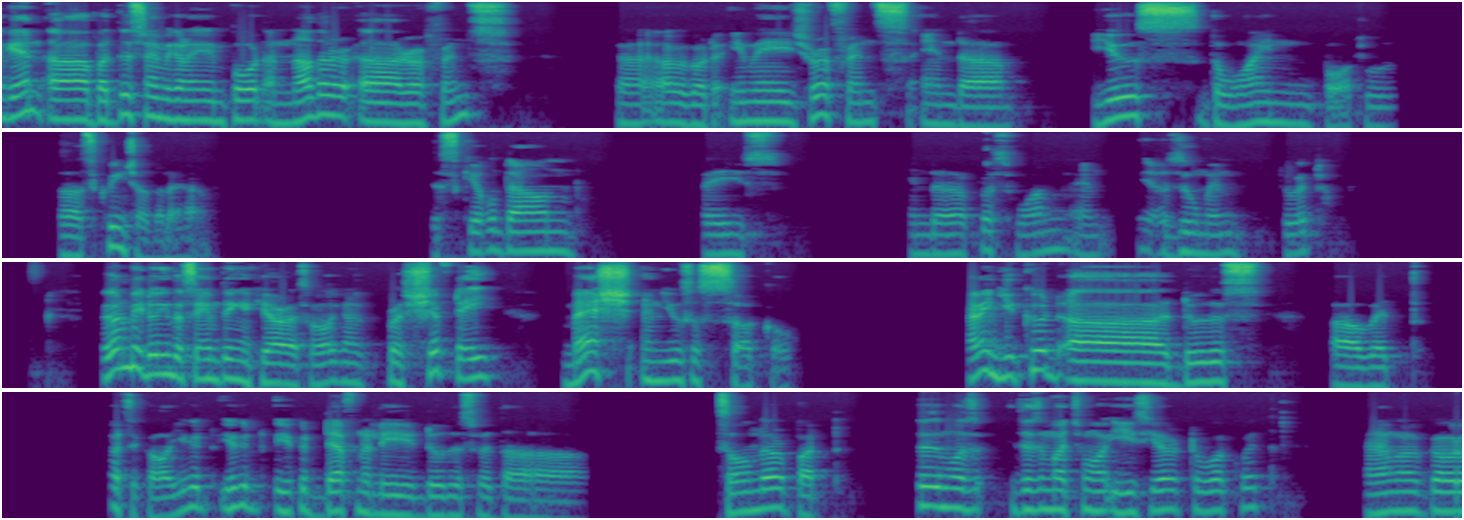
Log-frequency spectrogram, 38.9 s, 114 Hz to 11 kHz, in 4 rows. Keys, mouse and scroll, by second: 0.3 shift+middle click, 1.0 shift+a, 11.8 s, 12.7 g, 14.7 KP_1, 16.3 KP_1, 17.6 shift+middle drag, 18.5 shift+middle drag, 19.5 click, 21.7 shift+a, 25.5 s, 28.9 s, 30.5 click, 30.8 g, 32.1 g, 34.5 click, 35.1-35.7 middle drag, 36.1-36.4 shift+middle drag, 37.8 Tab.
